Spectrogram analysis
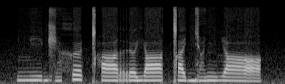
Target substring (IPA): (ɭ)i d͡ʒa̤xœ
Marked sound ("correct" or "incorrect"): incorrect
